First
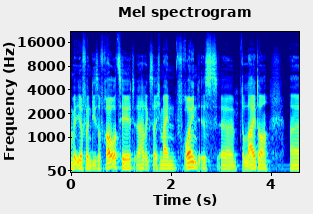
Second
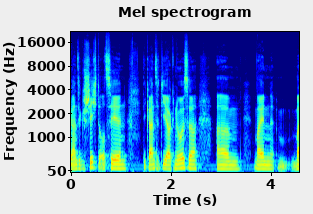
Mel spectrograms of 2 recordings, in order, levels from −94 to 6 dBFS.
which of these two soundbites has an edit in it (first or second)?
first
